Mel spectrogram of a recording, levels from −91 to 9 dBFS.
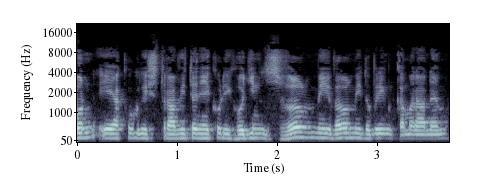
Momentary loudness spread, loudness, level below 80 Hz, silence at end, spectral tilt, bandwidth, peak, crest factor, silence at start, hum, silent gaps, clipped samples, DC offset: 4 LU; -16 LUFS; -62 dBFS; 0 s; -5.5 dB/octave; 9.4 kHz; 0 dBFS; 16 dB; 0 s; none; none; under 0.1%; under 0.1%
